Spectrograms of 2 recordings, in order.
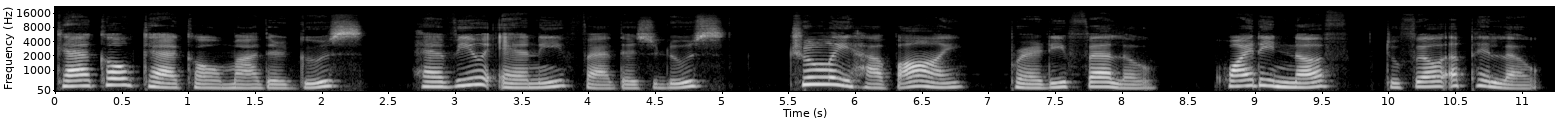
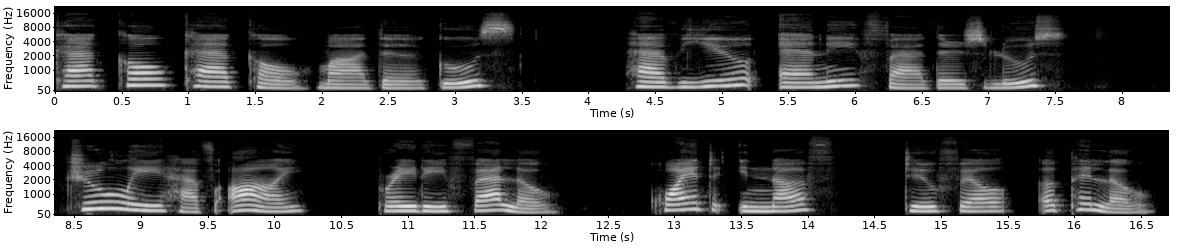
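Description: First: The rhyme is read faster. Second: The rhyme is read slowly.

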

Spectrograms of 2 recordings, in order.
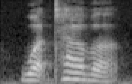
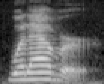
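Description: First: British accent, clear t and no final r. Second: American accent, flapped t and r-colored ending. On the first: "如果是读英式的读法，应该读成whatever" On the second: "美式的发音…t 有一个美音浊化的现象…就会变成whatever"

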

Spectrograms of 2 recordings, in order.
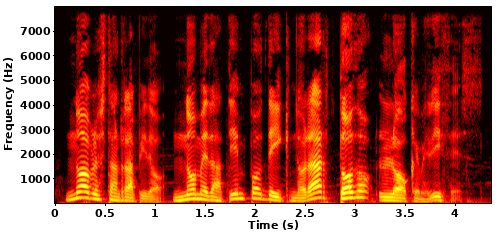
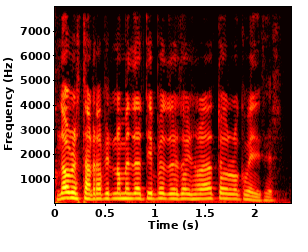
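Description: First: It is said at a normal speaking speed. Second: It is said faster than normal speech.

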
